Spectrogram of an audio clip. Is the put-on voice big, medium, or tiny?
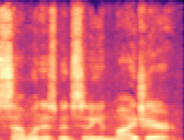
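medium. It is said in a medium-sized voice. "said in her medium-sized voice"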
